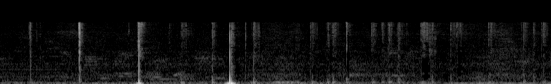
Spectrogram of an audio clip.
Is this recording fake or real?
real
